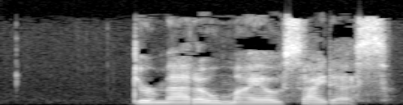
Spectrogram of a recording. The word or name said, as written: dermatomyositis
